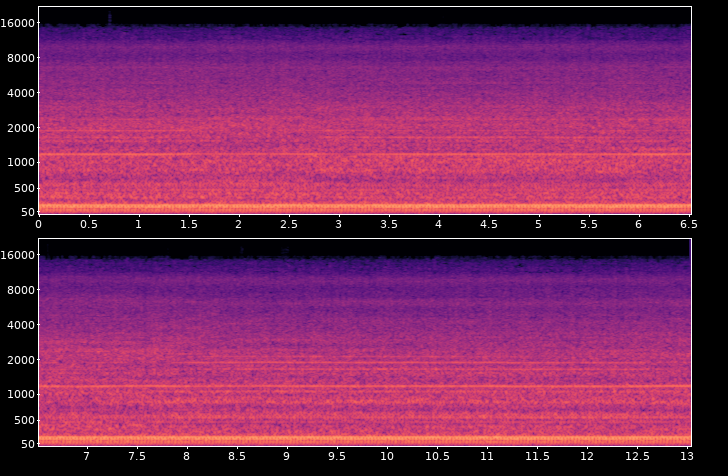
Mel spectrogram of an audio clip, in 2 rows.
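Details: Generac Guardian 16kW standby generator running on gas after refurbishment, carrying close to 6,000 W of heaters: a deep, constant drone with a steady pulse, holding speed without dips or hunting, healthy under load and not hesitating.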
